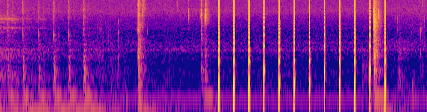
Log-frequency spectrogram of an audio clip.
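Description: A computer keyboard key is tapped rapidly and evenly to tap in a tempo: about a dozen sharp clicks, a little over four a second, starting about halfway through. A few faint ticks come before them.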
